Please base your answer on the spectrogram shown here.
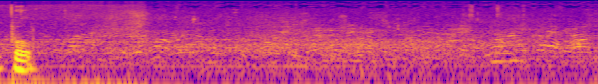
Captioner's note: crowd chatter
